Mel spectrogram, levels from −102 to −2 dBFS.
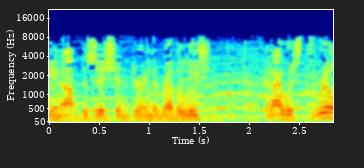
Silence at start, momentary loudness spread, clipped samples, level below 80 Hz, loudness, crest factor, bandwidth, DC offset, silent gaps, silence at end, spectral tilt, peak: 0 s; 10 LU; under 0.1%; -52 dBFS; -24 LUFS; 14 dB; 8.8 kHz; under 0.1%; none; 0 s; -5 dB/octave; -8 dBFS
